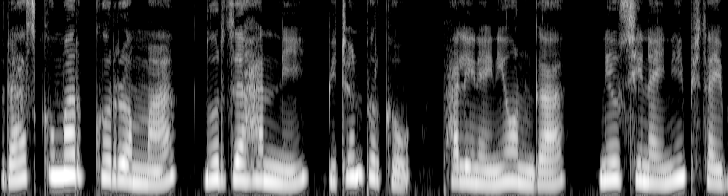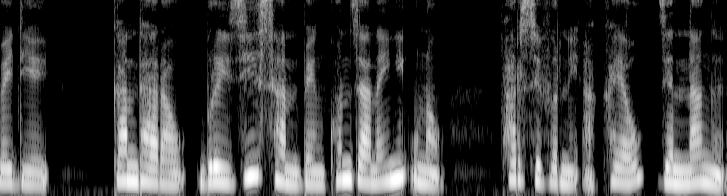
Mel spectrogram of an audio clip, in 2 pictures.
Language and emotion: Bodo, neutral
